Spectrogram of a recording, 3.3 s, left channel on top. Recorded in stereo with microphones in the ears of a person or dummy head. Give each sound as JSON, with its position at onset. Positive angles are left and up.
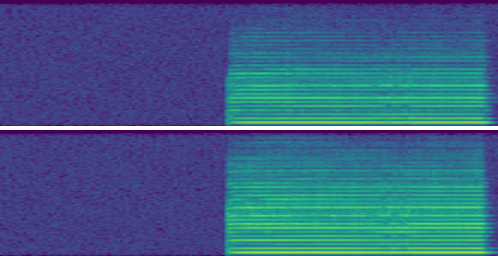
{"t": 1.5, "sound": "a violin", "side_deg": -75, "distance_m": 1.0}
